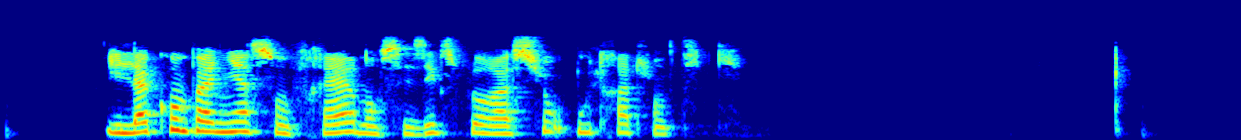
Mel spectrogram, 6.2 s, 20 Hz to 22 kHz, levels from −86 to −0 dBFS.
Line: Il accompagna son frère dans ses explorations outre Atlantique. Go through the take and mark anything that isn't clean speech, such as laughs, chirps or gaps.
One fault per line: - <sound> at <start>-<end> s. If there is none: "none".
none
